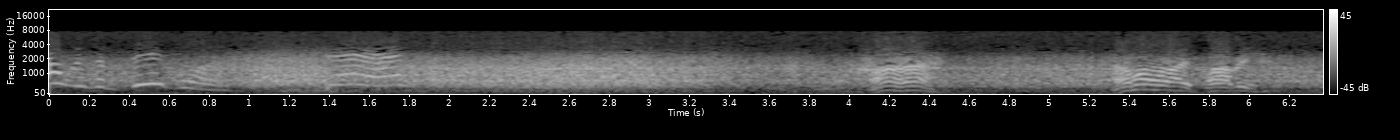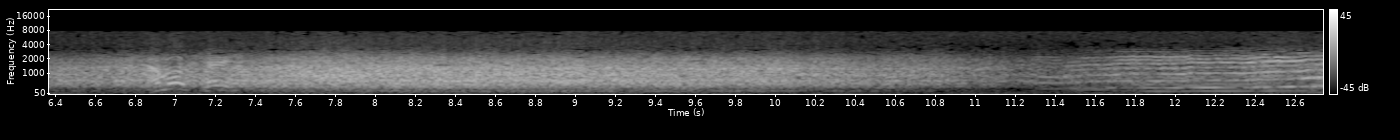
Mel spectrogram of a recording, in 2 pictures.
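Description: A man speaks through an old microphone.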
